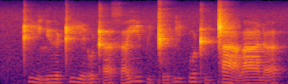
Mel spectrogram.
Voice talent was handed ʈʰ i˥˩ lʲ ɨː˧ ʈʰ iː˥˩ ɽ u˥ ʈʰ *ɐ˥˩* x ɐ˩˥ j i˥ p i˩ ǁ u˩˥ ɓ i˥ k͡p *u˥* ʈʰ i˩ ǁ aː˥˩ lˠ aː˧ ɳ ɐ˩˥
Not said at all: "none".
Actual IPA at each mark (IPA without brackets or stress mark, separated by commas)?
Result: ɐ˩˥, u˥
